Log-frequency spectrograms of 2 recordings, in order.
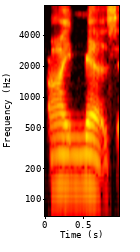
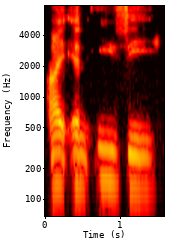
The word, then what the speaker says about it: Inez: I used to have a grandmother named Inez, and she spelled it like this, I-N-E-Z.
